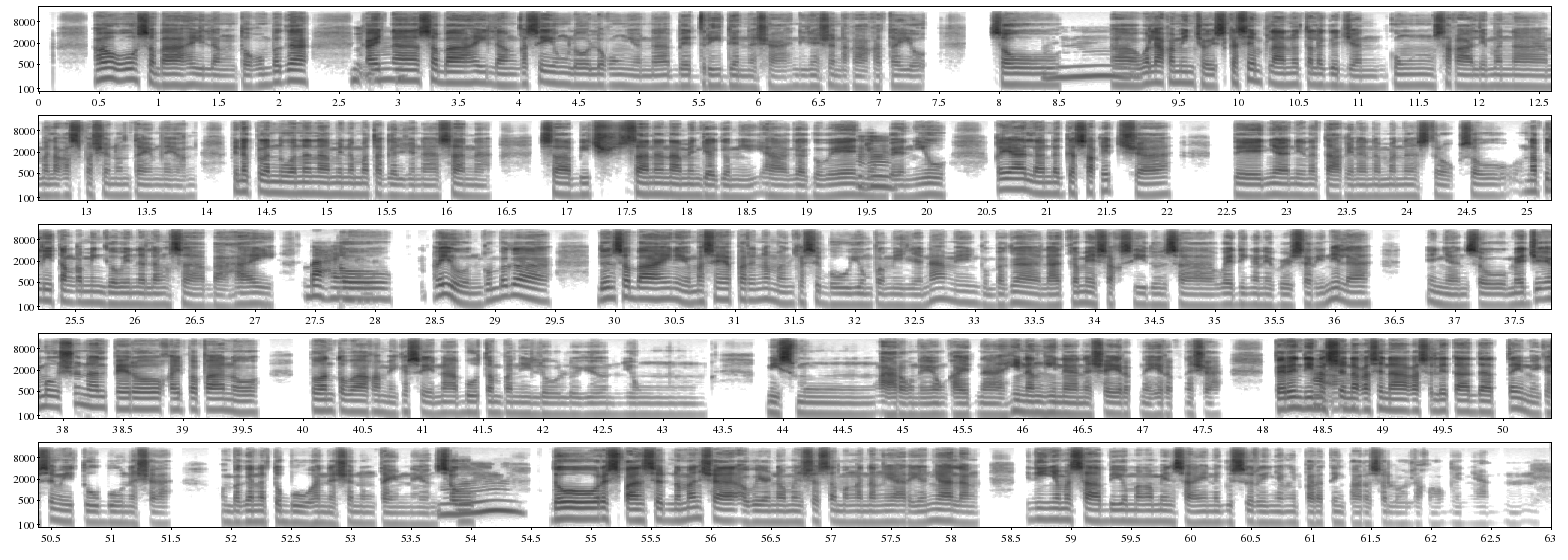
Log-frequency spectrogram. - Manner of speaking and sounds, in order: tapping; other background noise
- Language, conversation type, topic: Filipino, podcast, Ano ang pinaka-hindi mo malilimutang pagtitipon ng pamilya o reunion?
